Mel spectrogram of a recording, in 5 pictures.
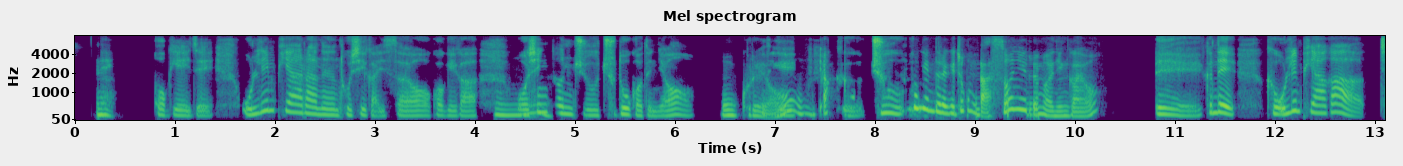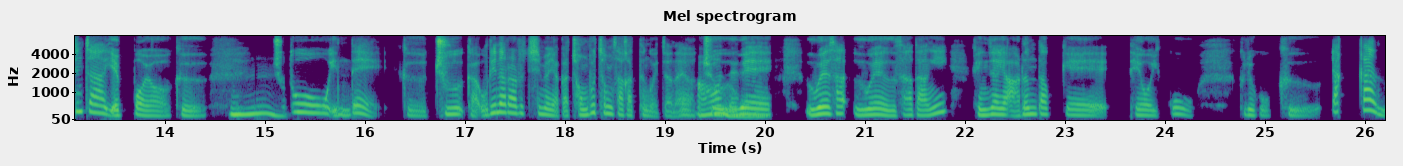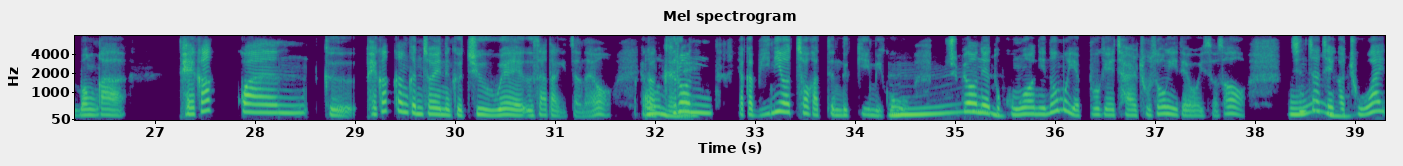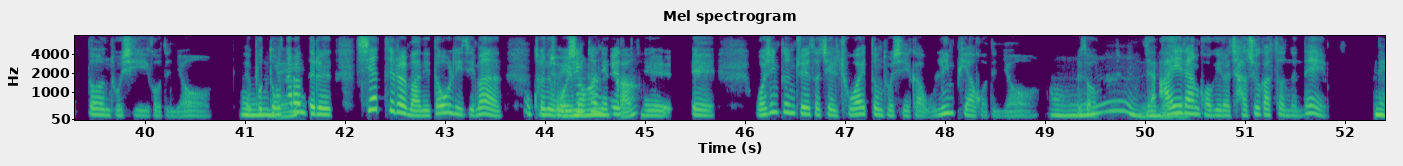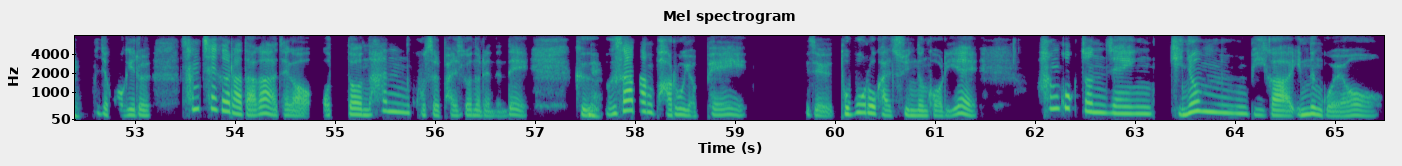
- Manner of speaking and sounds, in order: other background noise
- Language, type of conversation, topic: Korean, podcast, 그곳에 서서 역사를 실감했던 장소가 있다면, 어디인지 이야기해 주실래요?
